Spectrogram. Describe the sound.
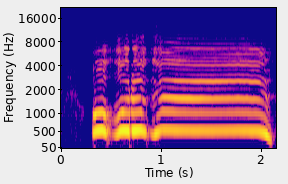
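A man's voice mimics a rooster's crow, copying and answering a neighbour's rooster: a few quick, wavering syllables followed by one long, loud, high-pitched held note that drops off sharply at the end.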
